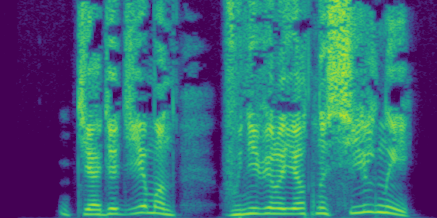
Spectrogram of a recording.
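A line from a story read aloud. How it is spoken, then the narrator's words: Little girl exclaiming. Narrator (Russian): воскликнула девочка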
